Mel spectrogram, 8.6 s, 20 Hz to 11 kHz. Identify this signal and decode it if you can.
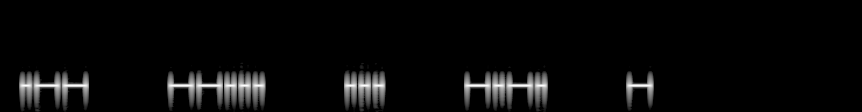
Morse code, heard as a keyed tone, about 17 wpm, spaced as for 8 wpm, 700 Hz. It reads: W7SCT
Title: USA Call Signs - 5 Characters - 4x Character Spacing - 17wpm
